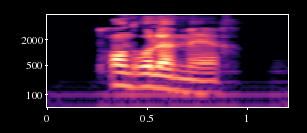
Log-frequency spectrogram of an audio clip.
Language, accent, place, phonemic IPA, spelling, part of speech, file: French, France, Lyon, /pʁɑ̃.dʁə la mɛʁ/, prendre la mer, verb, LL-Q150 (fra)-prendre la mer.wav
- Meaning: to go to sea, to take to sea, to put to sea, to put out to sea, to set sail (to embark on a voyage by boat)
